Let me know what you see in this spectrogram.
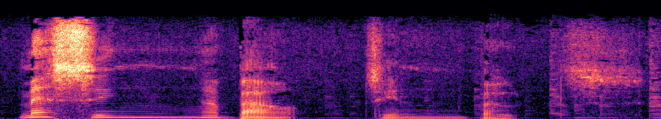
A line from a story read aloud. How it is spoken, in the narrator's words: went on dreamily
